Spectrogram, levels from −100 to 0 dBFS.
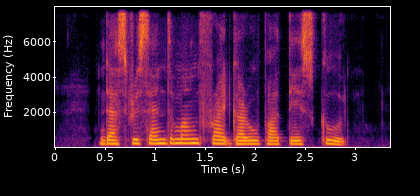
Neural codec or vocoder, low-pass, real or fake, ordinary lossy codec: codec, 16 kHz, 4.8 kbps, FACodec; none; fake; none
